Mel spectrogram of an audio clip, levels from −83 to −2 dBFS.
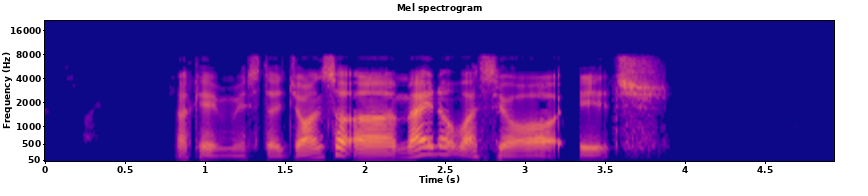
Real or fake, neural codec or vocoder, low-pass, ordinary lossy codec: real; none; none; none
